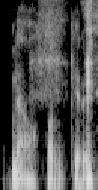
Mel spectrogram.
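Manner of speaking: usual speaking voice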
